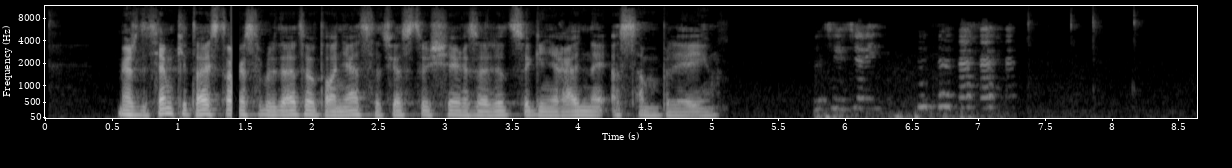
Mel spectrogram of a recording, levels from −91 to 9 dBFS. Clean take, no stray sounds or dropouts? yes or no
no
